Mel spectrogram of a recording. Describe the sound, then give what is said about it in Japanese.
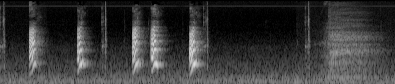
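A stray dog that wandered into a social party barks five times in quick, uneven succession, sharp, with no one talking; a brief soft rushing noise follows after a short pause. “あの社交パーティーには大切な方がたくさんいらしていたというのに、迷い込んできた野良犬にかまけてご挨拶もおろそかにするだなんて。”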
